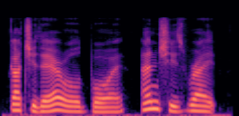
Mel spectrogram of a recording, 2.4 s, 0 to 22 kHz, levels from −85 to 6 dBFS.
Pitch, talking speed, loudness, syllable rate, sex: 185 Hz, 200 wpm, -17 LUFS, 4.6 syllables/s, female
